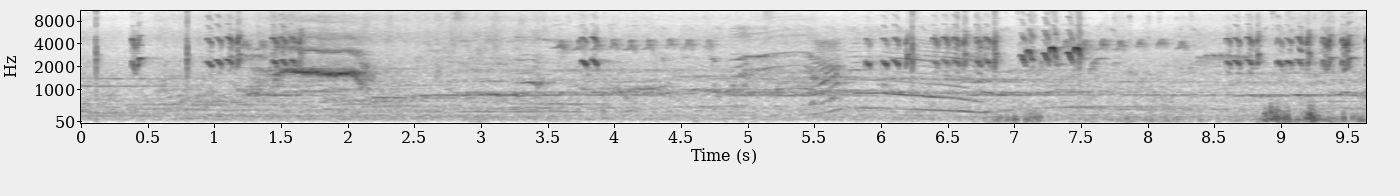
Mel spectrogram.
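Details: Oriental white-eye singing a bulbul-like song: high chirpy notes in short bursts with some descending slurred whistles, over steady lower tonal background sounds and a few low thumps near the end.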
